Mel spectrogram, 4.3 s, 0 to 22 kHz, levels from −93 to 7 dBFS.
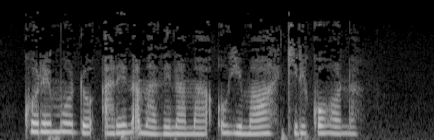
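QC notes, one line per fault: throughout: MP3 compression. Nothing is heard above 15.1 kHz, and the speech has a plainly audible watery, smeared texture. This likely comes from an MP3 encode, and the damage fits a bitrate near 32 kbps. Starved of bits, the encoder cut the treble and dropped weak detail frame by frame.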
